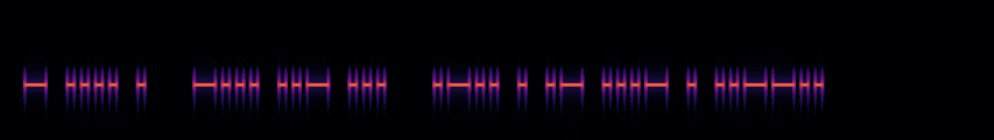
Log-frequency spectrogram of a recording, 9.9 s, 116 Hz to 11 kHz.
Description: Morse code, heard as a keyed tone, about 17 wpm, 700 Hz. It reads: THE BUS LEAVE?
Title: Sentences from Top 1000 Words - Review Part 6 - 17wpm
